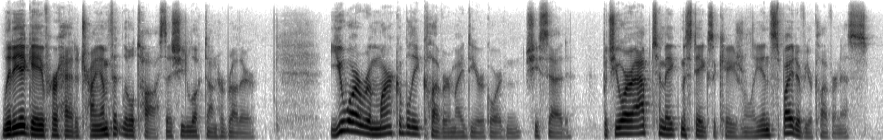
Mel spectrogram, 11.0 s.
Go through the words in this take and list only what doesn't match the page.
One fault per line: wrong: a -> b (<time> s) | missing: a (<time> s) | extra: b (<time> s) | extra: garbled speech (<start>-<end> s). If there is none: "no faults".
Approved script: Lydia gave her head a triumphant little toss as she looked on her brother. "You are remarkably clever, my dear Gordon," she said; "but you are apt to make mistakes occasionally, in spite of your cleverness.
no faults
